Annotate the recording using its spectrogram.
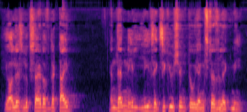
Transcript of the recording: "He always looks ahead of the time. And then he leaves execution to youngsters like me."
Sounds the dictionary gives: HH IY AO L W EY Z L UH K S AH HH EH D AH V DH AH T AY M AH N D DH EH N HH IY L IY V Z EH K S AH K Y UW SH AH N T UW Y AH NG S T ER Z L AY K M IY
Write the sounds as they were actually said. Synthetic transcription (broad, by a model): HH IY AO L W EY Z L UH K S AH HH EH D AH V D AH T AY M AH N D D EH N HH IY L IY V Z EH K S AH K Y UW SH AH N T UW Y AH NG S T ER Z L AY K M IY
